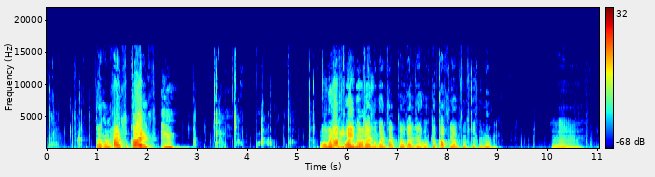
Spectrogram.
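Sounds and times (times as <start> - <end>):
person chewing crunchy food: 0.0 - 1.0, 2.3 - 6.2, 9.0 - 11.0
speech: 1.0 - 2.6, 5.5 - 9.1, 10.1 - 10.8.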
